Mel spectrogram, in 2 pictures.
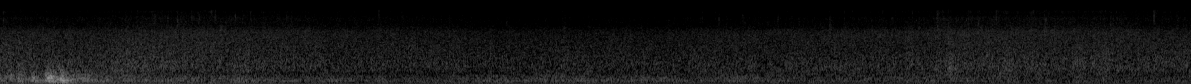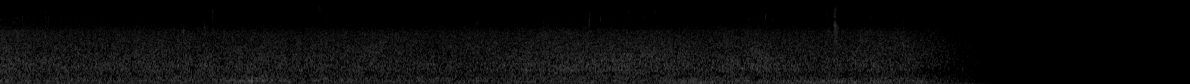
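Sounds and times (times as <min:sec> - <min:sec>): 
thunder: 0:00.0 - 0:01.6
medium rain on pavement: 0:00.0 - 0:21.6.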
